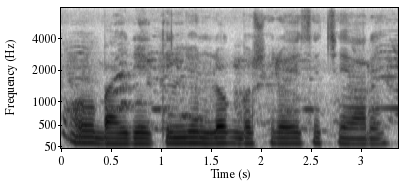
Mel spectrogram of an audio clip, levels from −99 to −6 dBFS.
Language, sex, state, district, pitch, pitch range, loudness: Bengali, male, West Bengal, Cooch Behar, 115 Hz, 115-120 Hz, -17 LUFS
